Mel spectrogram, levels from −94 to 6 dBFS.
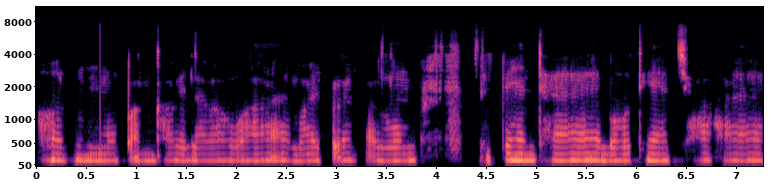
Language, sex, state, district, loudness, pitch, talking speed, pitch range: Hindi, male, Bihar, Gaya, -24 LUFS, 140 Hz, 130 wpm, 135-145 Hz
